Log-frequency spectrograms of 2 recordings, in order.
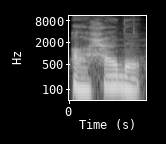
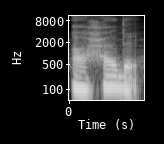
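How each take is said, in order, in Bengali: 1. শব্দটি খালি 'd' ধ্বনি দিয়ে শেষ হয়। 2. শব্দটি খালি 'd' ধ্বনি দিয়ে শেষ হয়।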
